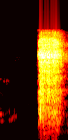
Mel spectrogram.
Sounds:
Sniff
